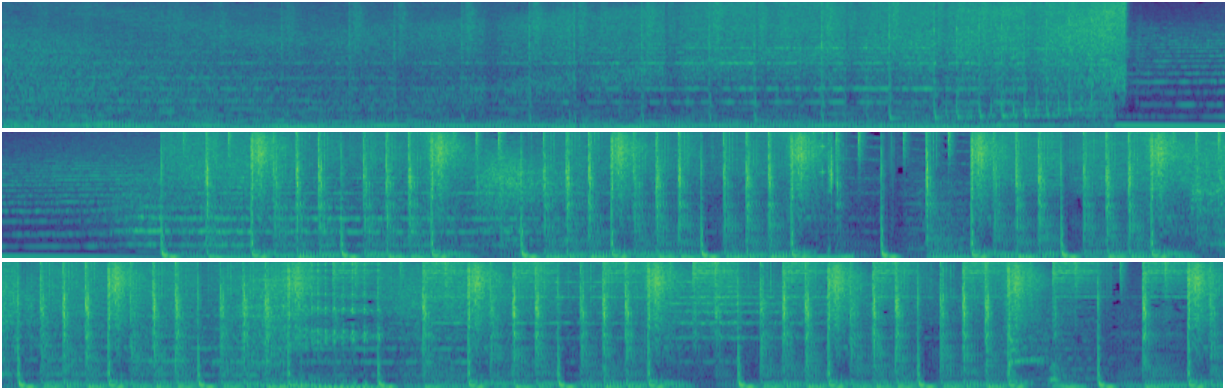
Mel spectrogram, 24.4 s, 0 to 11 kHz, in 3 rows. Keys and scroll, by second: 20.5-21.7 typing.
